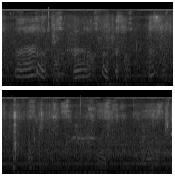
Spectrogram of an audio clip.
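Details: Five-day-old German Shorthaired Pointer puppies while nursing: short high squeaks and whimpers that bend up and down, several packed into the first two seconds, then a thin drawn-out whine near the end over a faint steady hum.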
